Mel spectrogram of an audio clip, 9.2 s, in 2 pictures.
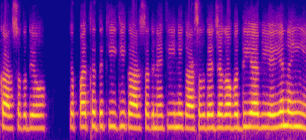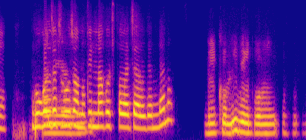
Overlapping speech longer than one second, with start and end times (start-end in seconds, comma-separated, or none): none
